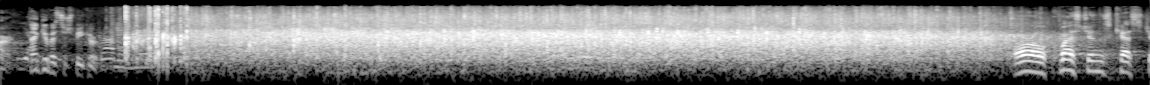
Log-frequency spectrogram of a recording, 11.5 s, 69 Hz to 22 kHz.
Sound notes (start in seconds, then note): 4.2 applause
